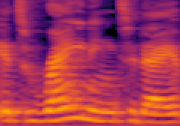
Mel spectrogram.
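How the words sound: It is said as a statement.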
